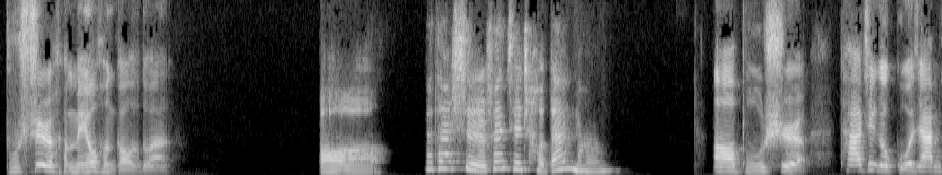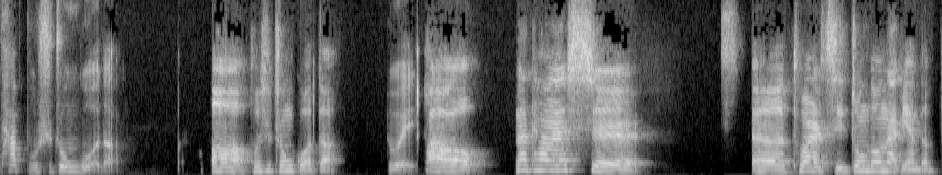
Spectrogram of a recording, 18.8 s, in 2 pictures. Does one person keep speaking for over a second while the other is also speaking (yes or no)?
no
